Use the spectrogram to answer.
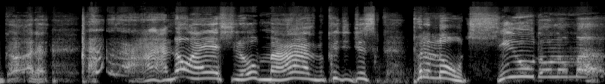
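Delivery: high, whimpering mock prayer; stammer, then beg in a high, hammed-up whine; mock tearful plea. Begging God to shield the newly opened eyes, mock-crying.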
